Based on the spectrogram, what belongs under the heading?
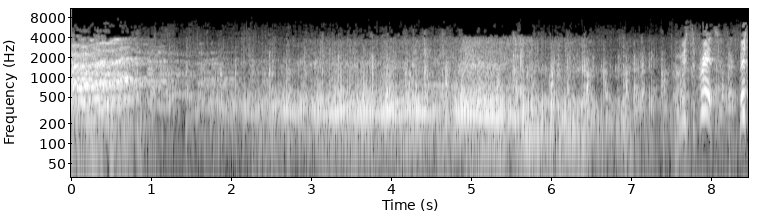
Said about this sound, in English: Must hurry. Car's coming. Police, maybe.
